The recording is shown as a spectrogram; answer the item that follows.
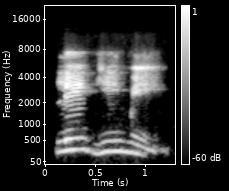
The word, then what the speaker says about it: guillemets: GUI is Guy and METS May. Les guillemets.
